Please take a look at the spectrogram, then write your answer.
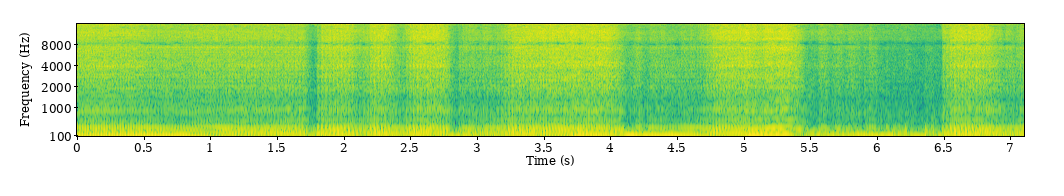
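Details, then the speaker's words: '84 GSL rotary just after a used-engine swap: uneven, lumpy note with dips and surges at low revs, running on one rotor. Rear carburetor fuel bowl is suspected of not getting fuel; not confirmed. "okay got the swap done on the gsl it's having some carburetor issues so unfortunately it is running on one rotor best i can tell it's not getting fuel in the rear fuel bowl"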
